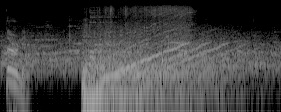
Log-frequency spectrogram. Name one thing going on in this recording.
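A stadium crowd cheers loudly.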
